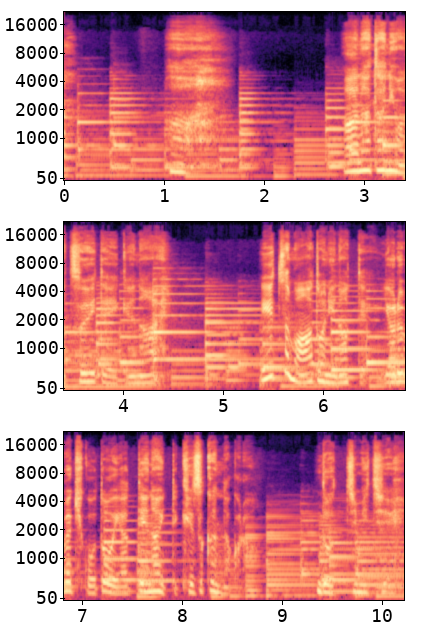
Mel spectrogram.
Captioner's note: sigh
